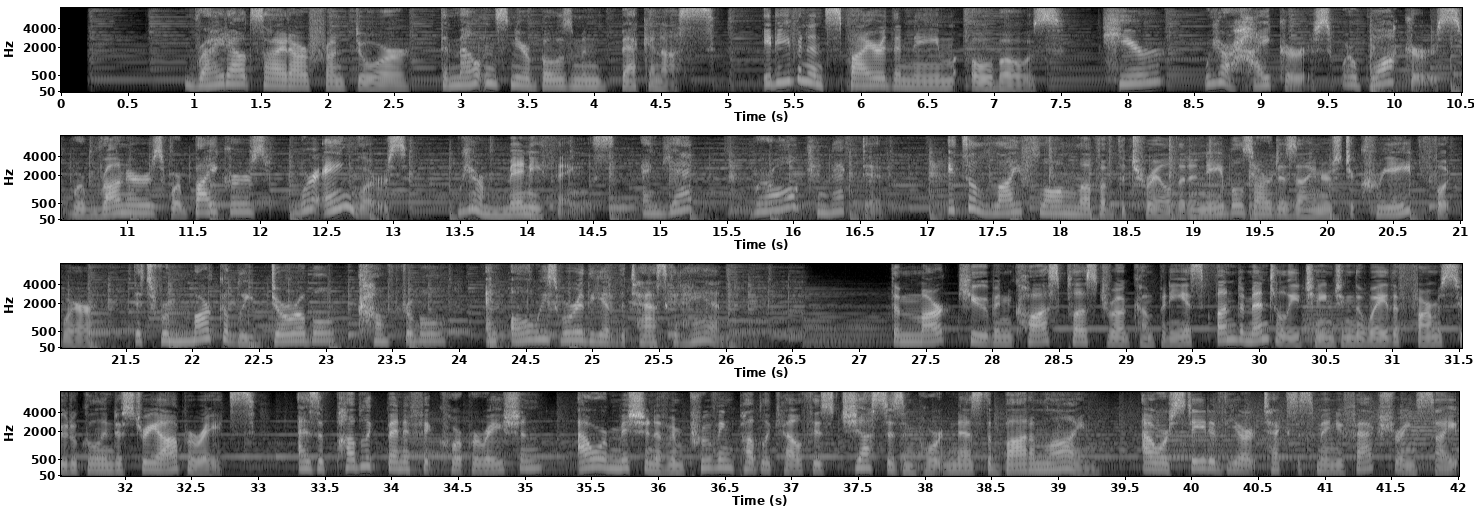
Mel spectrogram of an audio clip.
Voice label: CORPORATE NARRATION

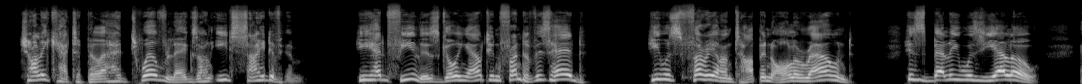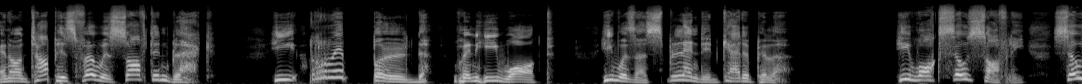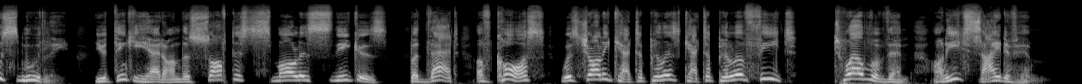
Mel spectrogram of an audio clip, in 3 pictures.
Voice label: retail audio sample; Charlie Caterpillar

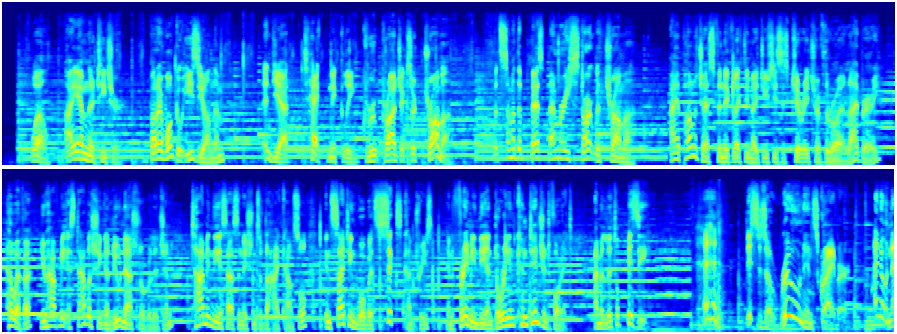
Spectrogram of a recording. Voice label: Character VO

